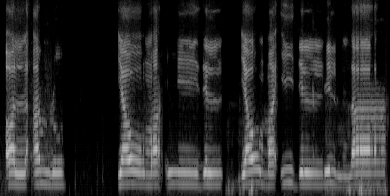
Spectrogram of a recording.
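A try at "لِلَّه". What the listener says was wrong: হ্যাঁ হাটা আরেকটু স্পষ্ট দরকার, এবং টানটাও একটু বেশি দরকার, যেটা আপনি বলছিলেন।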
